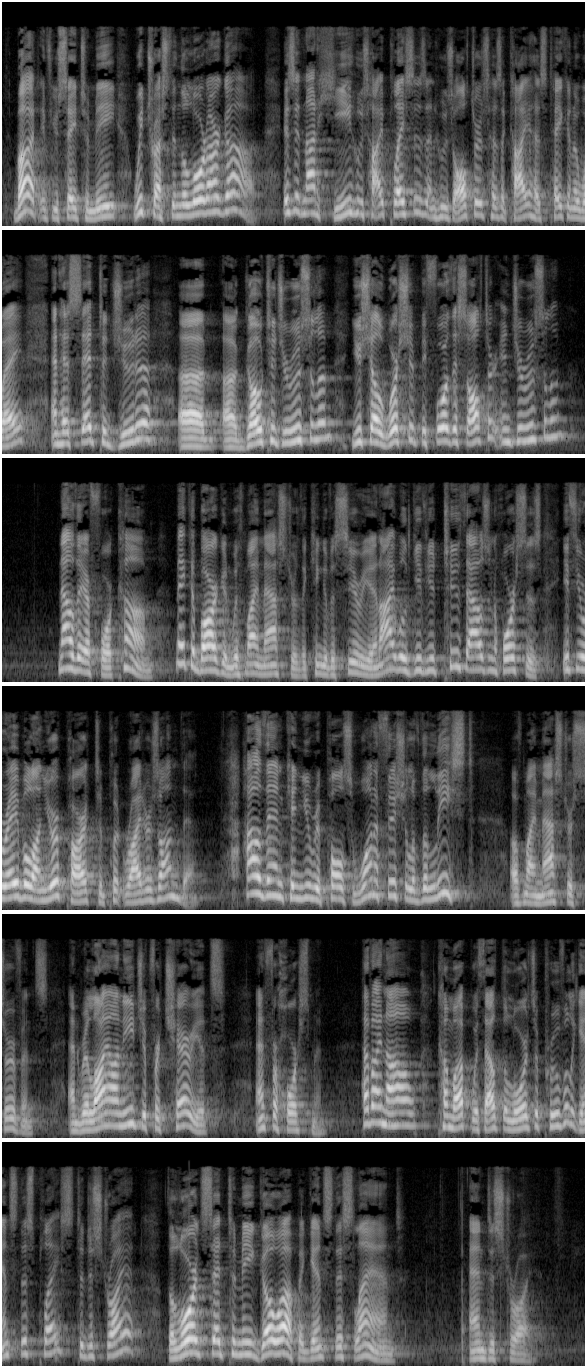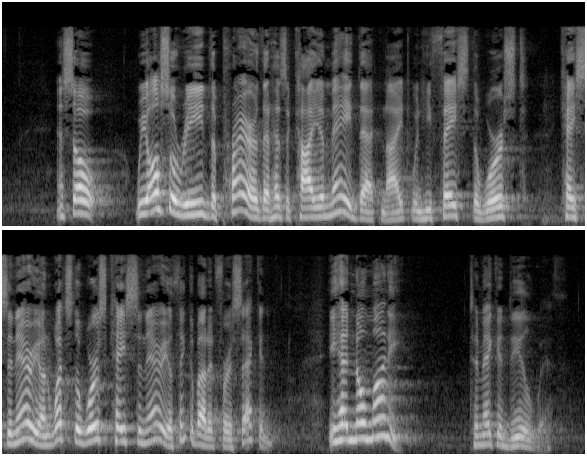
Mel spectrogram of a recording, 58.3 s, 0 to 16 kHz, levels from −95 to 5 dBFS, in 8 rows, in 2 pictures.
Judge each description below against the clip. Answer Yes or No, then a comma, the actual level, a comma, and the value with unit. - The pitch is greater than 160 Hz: Yes, high, 190 Hz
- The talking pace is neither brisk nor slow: Yes, average, 175 wpm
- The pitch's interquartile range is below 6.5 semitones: No, wide, 6.8 semitones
